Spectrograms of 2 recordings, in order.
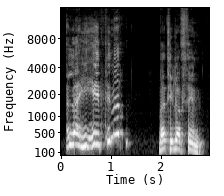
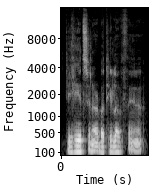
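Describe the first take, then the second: First: High mocking preacher voice; Zakir Naik impression. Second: Said in the usual way. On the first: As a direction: parody the cleric's pronouncement, pitched high. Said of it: "So Zakir". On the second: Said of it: "How that work?".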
